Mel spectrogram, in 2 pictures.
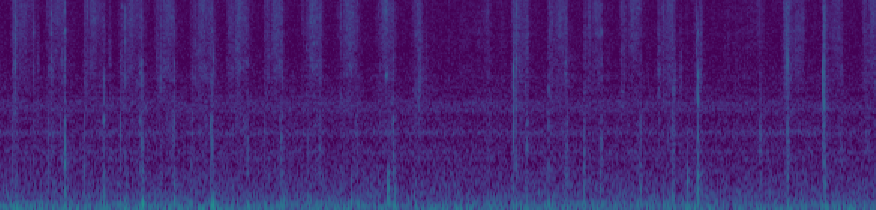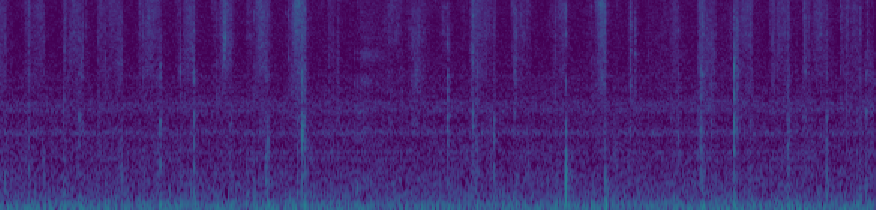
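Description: A deck of tarot cards shuffled by hand: a quiet, uneven patter of small card clicks, several a second.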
